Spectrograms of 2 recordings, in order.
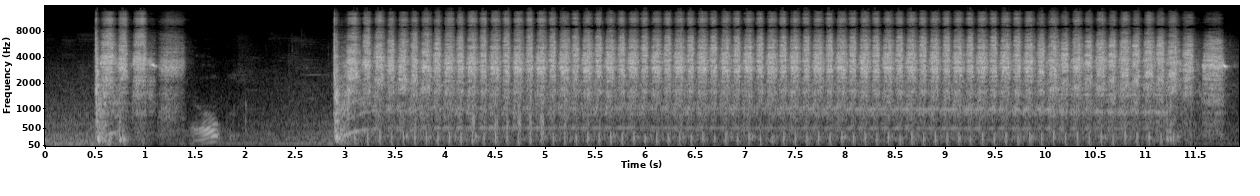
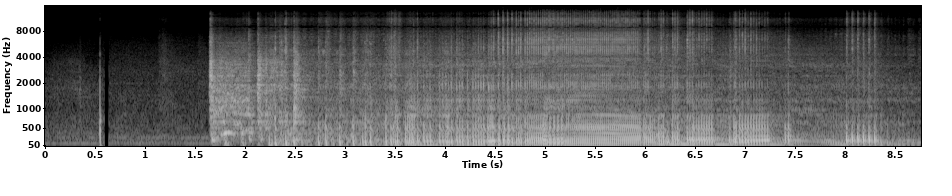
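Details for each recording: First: Mazda RX4 13B rotary ex-race car, long sat, cranked by a wire straight to the starter on a weak battery: slow, laboured cranking at about two even pulses a second. Compression pulses sound equal and healthy. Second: 1971 Mazda RX4 coupe race car, 13B rotary, long parked, points distributor, first start: fires after brief cranking then runs lumpy, uneven and surging; motor full of trans fluid and carb filled with E85; rough running.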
